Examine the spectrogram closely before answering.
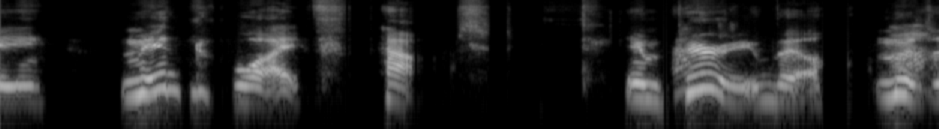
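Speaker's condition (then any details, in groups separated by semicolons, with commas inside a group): Cerebral palsy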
